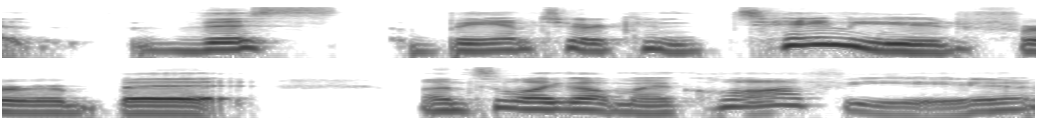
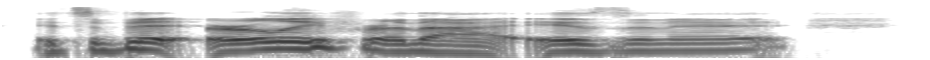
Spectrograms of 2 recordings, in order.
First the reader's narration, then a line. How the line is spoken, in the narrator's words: caught off guard by this, and while laughing, said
